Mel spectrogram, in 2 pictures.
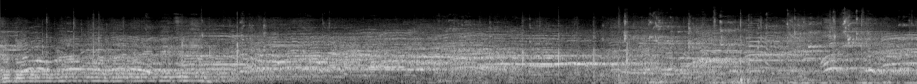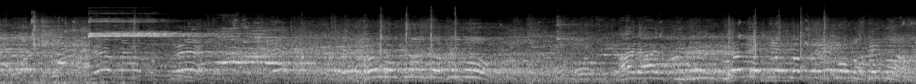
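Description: Sports shoes squeak on the floor.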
